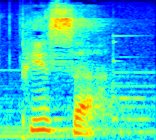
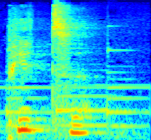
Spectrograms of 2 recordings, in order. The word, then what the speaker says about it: pizza: Pizza 这个单词虽然很常见，但容易读错成 pizza，要注意音标中有个轻轻的。音读作 pizza。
